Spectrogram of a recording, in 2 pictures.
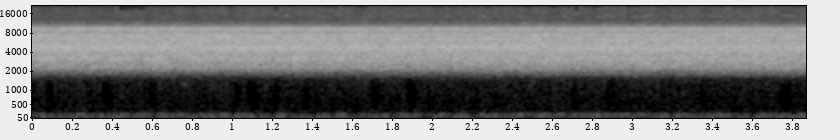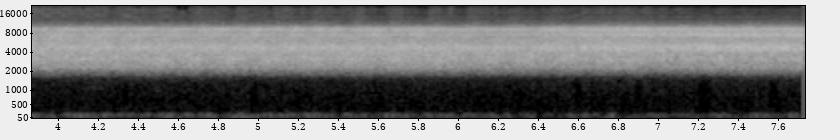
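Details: Cicadas heard for the first time this year, Akashi, Japan, 13 July 2025, near the river mouth and a shrine by the fishing port: a continuous shrill, even hiss of many insects with no pauses, over soft low background rumble.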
